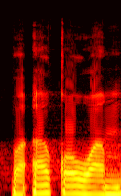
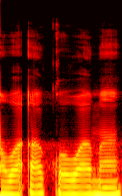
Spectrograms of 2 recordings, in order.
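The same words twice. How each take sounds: First: ওয়াম closed on m, no final a; stopping with sukun. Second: Said in the usual way. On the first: Shown as a demonstration. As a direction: end ওয়াম on a still m, dropping the vowel. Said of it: "শেষ অক্ষরে সাকিন দিয়ে". (থামলে ওয়াম-এর শেষে সাকিন) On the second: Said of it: "এখানে যদি থামি".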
